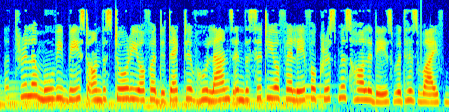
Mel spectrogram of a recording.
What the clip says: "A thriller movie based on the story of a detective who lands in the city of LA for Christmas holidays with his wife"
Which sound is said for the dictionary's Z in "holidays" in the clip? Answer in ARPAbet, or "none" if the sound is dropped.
Z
